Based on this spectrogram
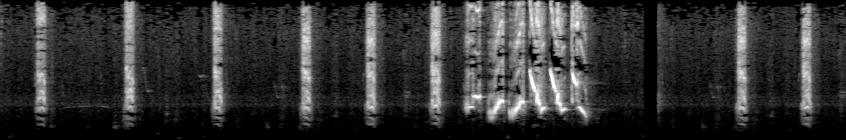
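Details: Begging chick of double-collared seedeater with Tui Tui Zel Zel song, for training a male: regular high chirps roughly every second, broken midway by a dense flurry of quick swooping whistles, then chirps resume.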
